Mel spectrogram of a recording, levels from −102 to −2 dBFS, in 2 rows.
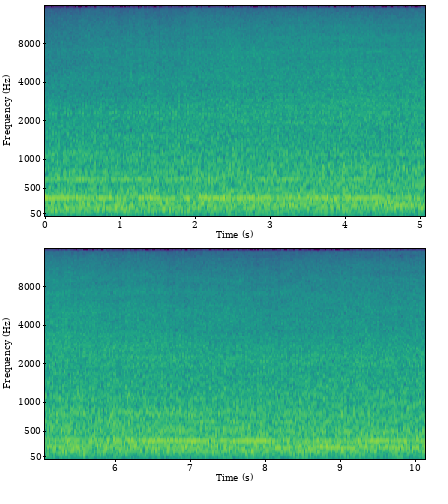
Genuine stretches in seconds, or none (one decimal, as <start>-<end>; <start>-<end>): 0.0-10.1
